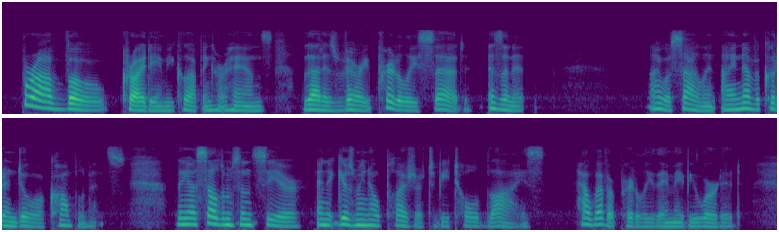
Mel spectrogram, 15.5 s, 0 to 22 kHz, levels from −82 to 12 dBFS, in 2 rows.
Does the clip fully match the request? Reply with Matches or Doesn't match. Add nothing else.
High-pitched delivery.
Doesn't match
